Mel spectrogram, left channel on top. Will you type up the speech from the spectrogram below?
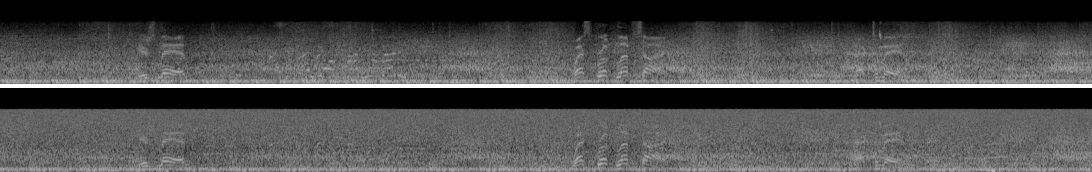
Here's Mann. Westbrook left side. Back to Mann.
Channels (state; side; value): noise; right; hiss, 1 dB below the sound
